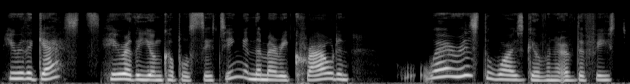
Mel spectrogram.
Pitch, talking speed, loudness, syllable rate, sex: 245 Hz, 220 wpm, -18 LUFS, 5.8 syllables/s, female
